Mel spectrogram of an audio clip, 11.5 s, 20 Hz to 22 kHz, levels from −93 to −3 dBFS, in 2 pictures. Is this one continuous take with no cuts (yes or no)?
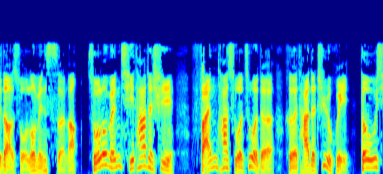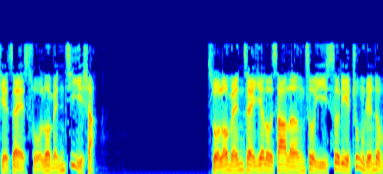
no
